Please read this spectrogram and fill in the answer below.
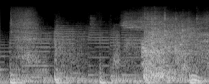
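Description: Background music with a steady beat of heavy hits, about two a second, and a noisy crash-like swell building near the end.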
